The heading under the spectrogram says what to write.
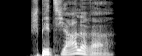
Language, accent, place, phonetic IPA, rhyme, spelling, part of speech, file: German, Germany, Berlin, [ʃpeˈt͡si̯aːləʁɐ], -aːləʁɐ, spezialerer, adjective, De-spezialerer.ogg
- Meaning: inflection of spezial: 1. strong/mixed nominative masculine singular comparative degree 2. strong genitive/dative feminine singular comparative degree 3. strong genitive plural comparative degree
